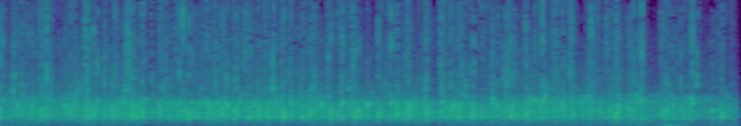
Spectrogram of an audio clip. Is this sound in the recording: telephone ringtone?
no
